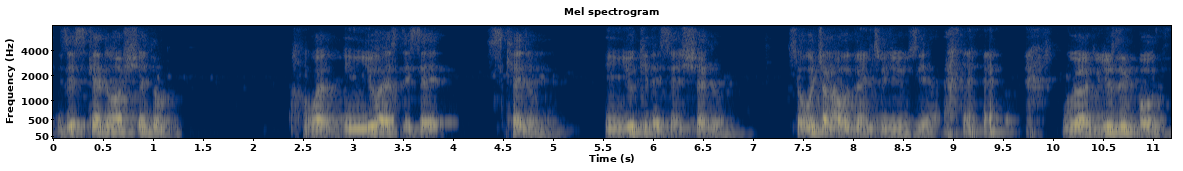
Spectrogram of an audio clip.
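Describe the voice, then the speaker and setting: A man's voice: mid-range voice, darkish tone. Upbeat man hosting a live chat, roomy echo. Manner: repeats phrases, chatty and upbeat.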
